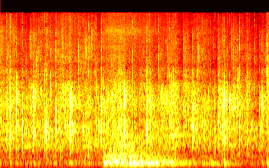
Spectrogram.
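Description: An audience claps their hands together in a steady, dense burst of applause lasting a few seconds, with a faint low murmur of voices underneath.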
